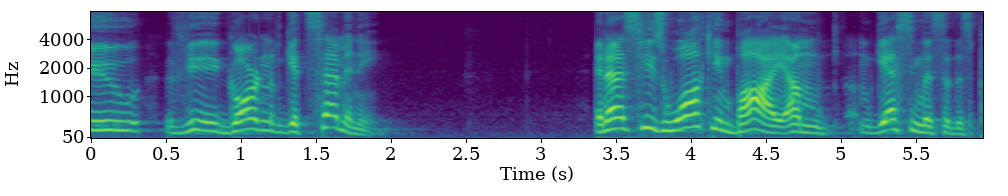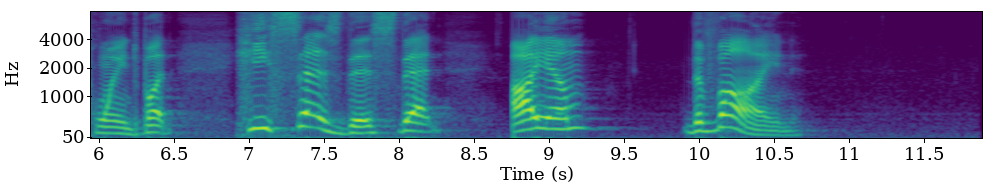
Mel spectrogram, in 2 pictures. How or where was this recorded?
large echoing room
